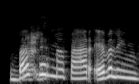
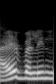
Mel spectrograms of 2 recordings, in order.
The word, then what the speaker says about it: Evelyn: Evelyn Waugh va formar part de la Breed Young People, aristòcrates esbojarrats.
